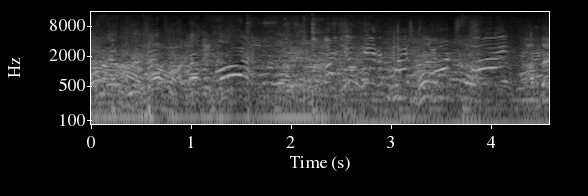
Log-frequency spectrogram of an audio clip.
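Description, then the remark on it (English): A dense crowd of reporters chattering over one another around a limousine stopped in front of a hospital in daytime, a loud hubbub of overlapping talk with no single clear speaker, continuing steadily throughout. “Reporters crowd the car”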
